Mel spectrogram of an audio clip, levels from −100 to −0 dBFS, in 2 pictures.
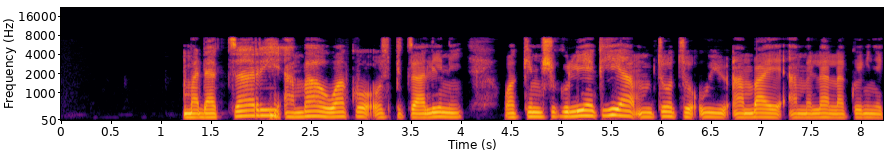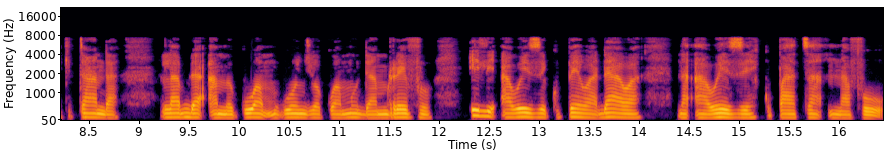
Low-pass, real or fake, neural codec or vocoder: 7.2 kHz; real; none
